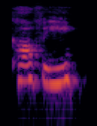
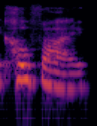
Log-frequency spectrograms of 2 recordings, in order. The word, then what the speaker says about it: Ko-fi: the Venmo, or the coffee. I always want to say Ko-Fi because it's spelled Ko-Fi, but they mean like buy me a coffee.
